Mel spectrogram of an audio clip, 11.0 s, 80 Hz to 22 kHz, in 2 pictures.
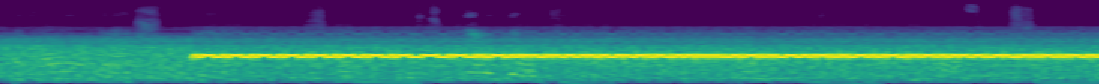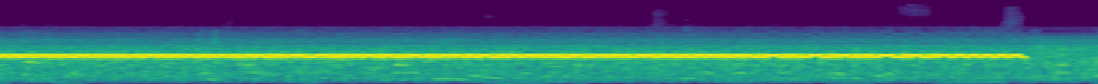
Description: NAVTEX (SITOR-B), 100 baud, 170 Hz shift, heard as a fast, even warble, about 1500 Hz centre, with radio static and speech in Manipuri. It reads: ZCZC FB96 NAV WARNING 337. WRECK IN PSN 50-29N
